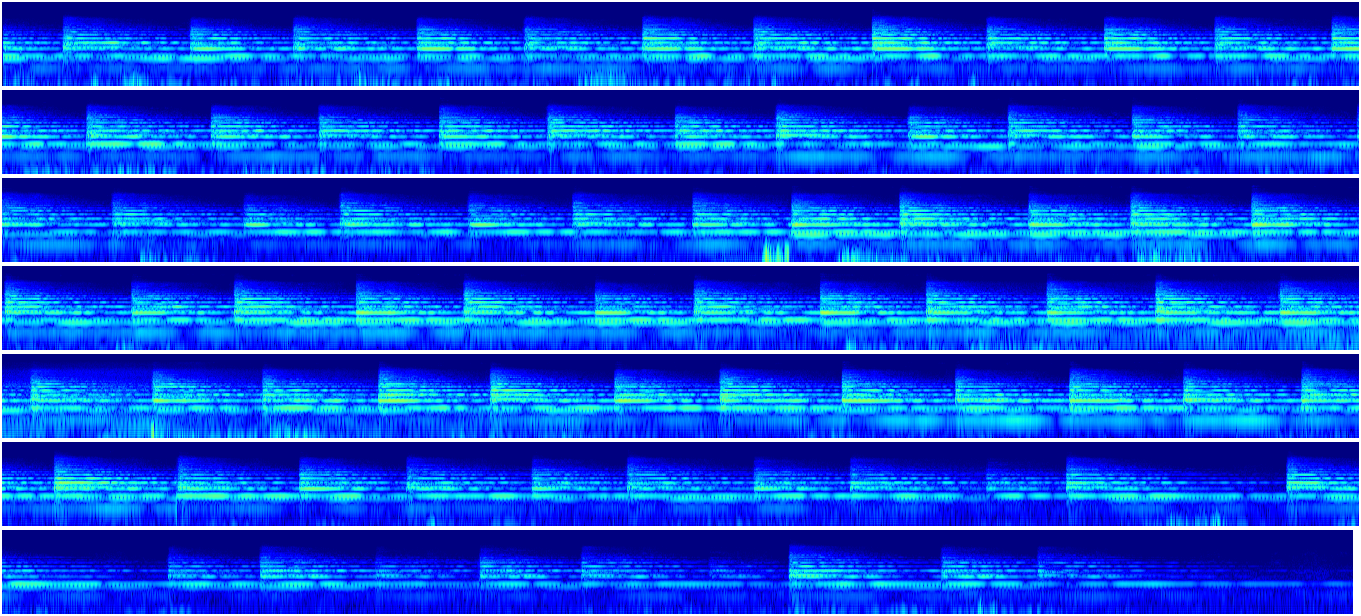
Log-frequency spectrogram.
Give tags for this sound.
paris
cloches
Church
bells

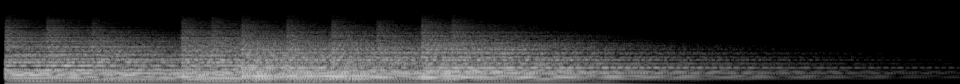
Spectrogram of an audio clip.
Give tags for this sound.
Faux
Dreamy
Guitar

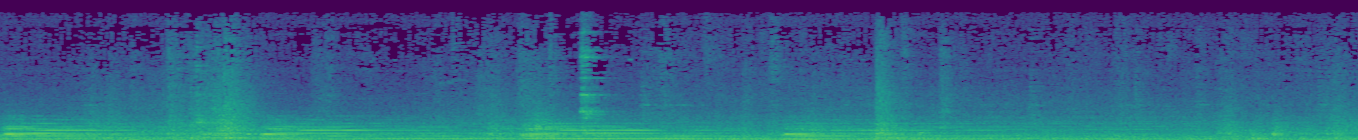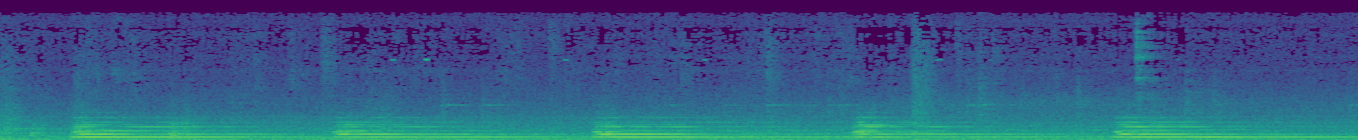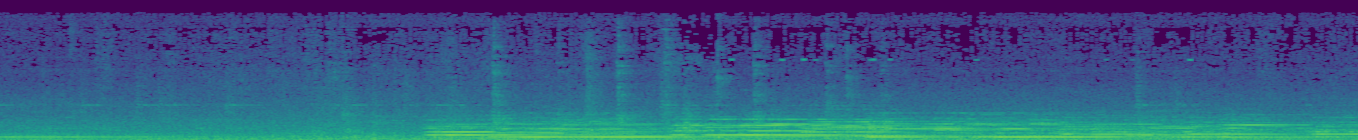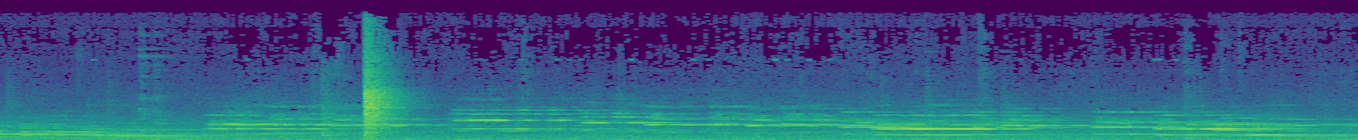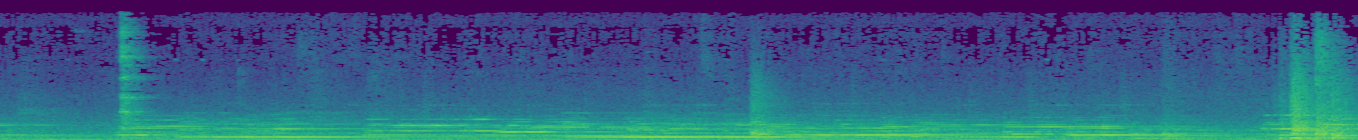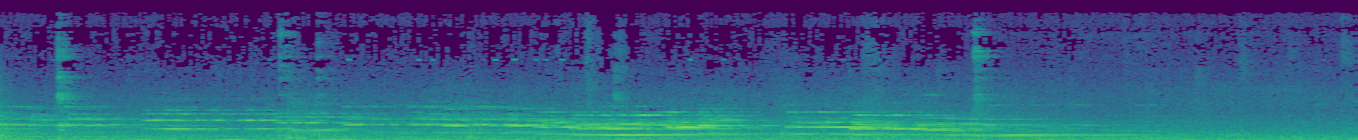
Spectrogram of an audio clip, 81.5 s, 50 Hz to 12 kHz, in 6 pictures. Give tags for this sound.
sagrada-familia
Spain
17h-bell
church-bell
alreves
field-recording
Barcelona
programa-escuta

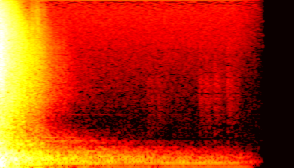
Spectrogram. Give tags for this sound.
drum
kick
kit
metal
percussion
rock

